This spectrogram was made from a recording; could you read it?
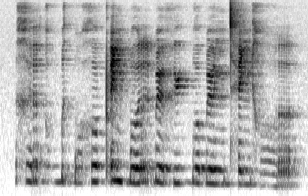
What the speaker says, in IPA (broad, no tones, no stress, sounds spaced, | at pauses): x ə̤ r ɡ ɔ̤ ɡ͡b ə ɡ͡b ɔ̤ x o pʼ ɛ ɲ ɓ o r ɓ ø x y ɡ͡b o ɓ ø ɲ tʰ ɛ ɲ x ɔ̤ r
